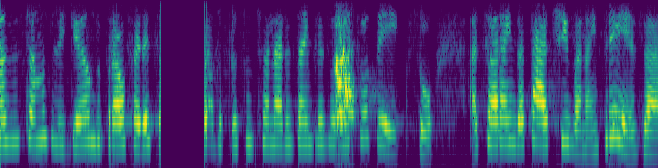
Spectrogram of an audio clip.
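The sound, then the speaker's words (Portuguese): A dog barks a few times in the background during a phone call, with the barks partly masked by two people talking over them. “Aqui tem um cachorro latindo.”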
